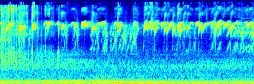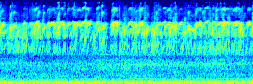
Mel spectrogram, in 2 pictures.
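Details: Evening bird chorus at a California sunset, dense overlapping high twittering chirps running continuously for ten seconds above a constant low hum.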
